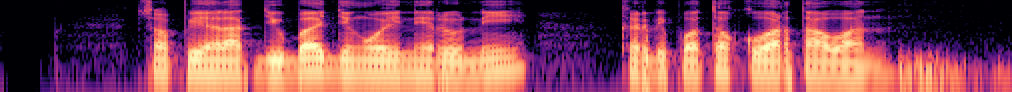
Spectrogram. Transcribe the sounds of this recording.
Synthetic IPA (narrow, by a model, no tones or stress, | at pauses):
sopialat̪̚d͡ʒubad͡ʒɨŋwainiɾuni | kɨrdipɔt̪ɔkuwart̪awan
